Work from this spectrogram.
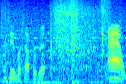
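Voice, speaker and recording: A man's voice: mid-range voice, fairly even intonation, moderate pace. Casual, rambling male game commentator. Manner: self-deprecating, rambling. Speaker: game streamer. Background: game music.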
